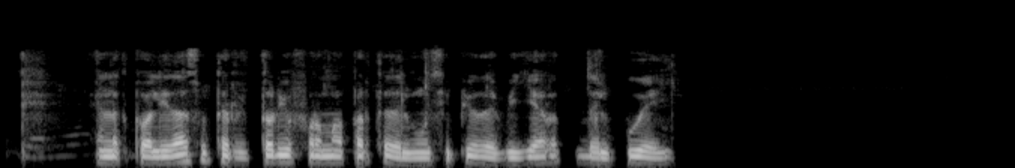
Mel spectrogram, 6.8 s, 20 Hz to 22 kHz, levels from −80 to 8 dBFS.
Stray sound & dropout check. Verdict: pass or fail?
pass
